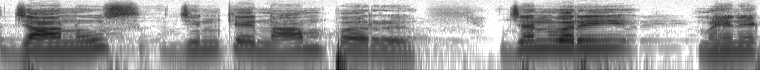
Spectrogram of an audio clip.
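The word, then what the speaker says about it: Janus: उसमें एक कथा है जिसके मुताबिक थे जैंस एक देवता था हिंदी में शायद उनको जान उस बोल सकते हैं जिसका स्पेलिंग है जे एन यू एस तक देवता थे जानूस जिनके नाम पर जनवरी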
